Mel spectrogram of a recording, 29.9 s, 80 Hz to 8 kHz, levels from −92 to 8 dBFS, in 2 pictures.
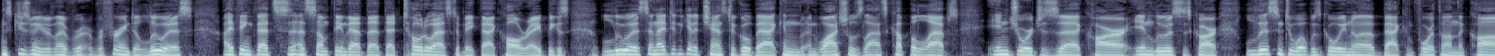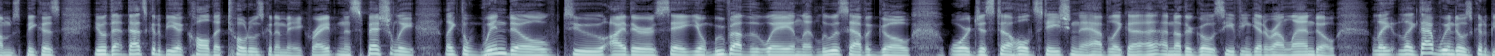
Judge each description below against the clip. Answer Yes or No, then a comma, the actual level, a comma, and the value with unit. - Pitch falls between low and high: No, low, 130 Hz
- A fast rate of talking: Yes, fast, 235 wpm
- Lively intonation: No, average, 3.2 semitones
